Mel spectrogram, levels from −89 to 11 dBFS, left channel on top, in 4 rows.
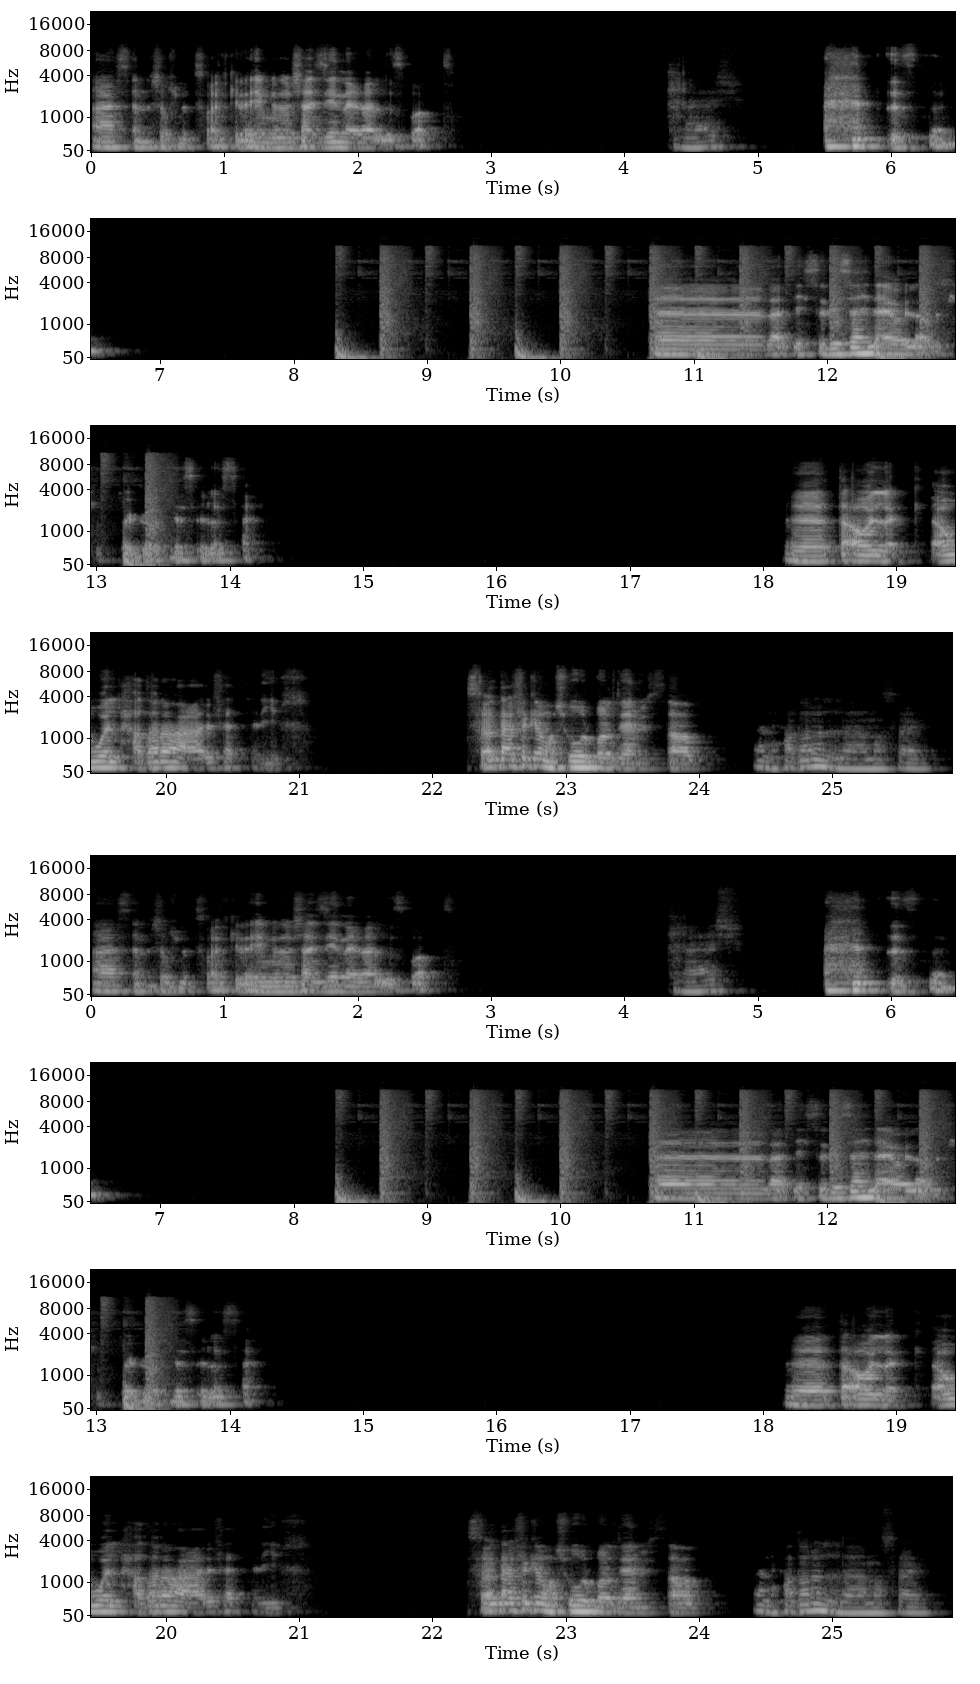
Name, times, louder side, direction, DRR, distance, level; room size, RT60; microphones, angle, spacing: voice 1, 0.0-2.5 4.3-4.4 5.5-6.5 10.7-14.2 18.2-21.0 22.3-24.0, left 2 dB, 60° left, 0.9 m, -28 dB
voice 2, 4.4-4.9 23.1-23.5 24.4-25.7, right 1 dB, 45° right, 1.0 m, -36 dB
sound 1, 8.3-13.6, left 1 dB, 5° left, 0.5 m, -37 dB
6.1 x 3.3 x 4.9 m
head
